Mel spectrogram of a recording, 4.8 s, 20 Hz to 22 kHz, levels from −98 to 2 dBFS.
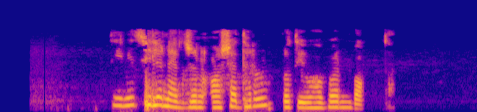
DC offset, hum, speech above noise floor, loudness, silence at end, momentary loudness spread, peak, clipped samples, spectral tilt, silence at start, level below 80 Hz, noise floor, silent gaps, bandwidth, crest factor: under 0.1%; none; 61 dB; -15 LUFS; 0.85 s; 9 LU; 0 dBFS; under 0.1%; -5 dB/octave; 1.1 s; -58 dBFS; -77 dBFS; none; 7.8 kHz; 16 dB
